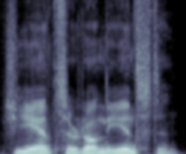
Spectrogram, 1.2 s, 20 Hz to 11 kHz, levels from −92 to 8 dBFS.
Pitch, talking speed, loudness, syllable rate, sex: 120 Hz, 240 wpm, -14 LUFS, 7.1 syllables/s, male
